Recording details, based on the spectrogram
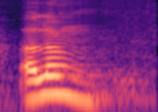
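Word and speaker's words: অলম্: Next আছে অলম, অলম ম, দেখো হলন্ত রয়েছে, উচ্চারণটা একটু ডিফারেন্স হবে।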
